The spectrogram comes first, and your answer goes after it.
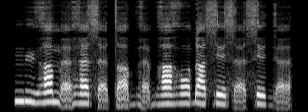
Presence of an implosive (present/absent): present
